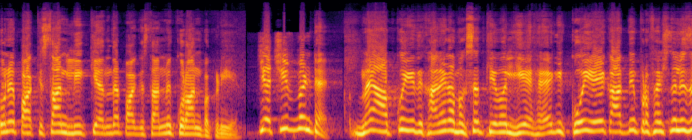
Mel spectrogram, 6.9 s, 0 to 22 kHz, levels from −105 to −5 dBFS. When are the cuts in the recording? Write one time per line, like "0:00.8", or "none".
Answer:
0:03.4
